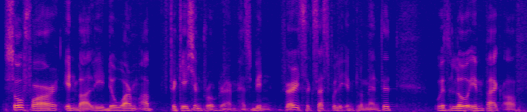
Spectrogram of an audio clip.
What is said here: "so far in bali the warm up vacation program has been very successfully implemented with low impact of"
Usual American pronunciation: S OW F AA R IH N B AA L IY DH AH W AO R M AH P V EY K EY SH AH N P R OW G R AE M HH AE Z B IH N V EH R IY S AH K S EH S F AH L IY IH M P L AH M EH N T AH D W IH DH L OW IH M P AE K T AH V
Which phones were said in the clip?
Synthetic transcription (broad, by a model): S OW F AA R IH N B AA L IY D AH W AO R M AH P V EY K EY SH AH N P R OW G R AE M HH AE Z B IH N V EH R IY S AH K S EH S F AH L IY IH M P L AH M EH N T AH D W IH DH L OW IH M P AE K T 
